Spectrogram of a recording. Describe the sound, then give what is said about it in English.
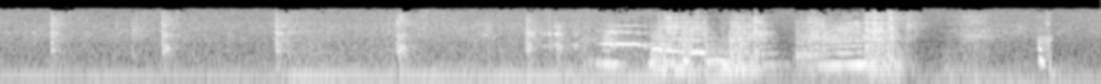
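A heavy door creaks slowly on its hinges and shuts, preceded by scattered sharp knocks and clicks over a low steady hum, with no talking. “Someone's closed the door. We're locked in.”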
